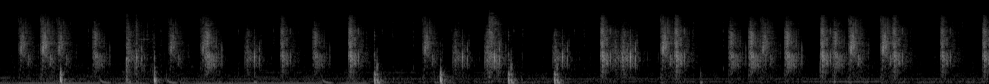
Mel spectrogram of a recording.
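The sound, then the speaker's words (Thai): Dirt and gravel blocks being broken in Minecraft, heard as many short crunchy hits in a quick, fairly even rhythm, loud and clear with no talking. “เราทุบแค่ดินกับตัวกราเวลก็พอนะ”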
